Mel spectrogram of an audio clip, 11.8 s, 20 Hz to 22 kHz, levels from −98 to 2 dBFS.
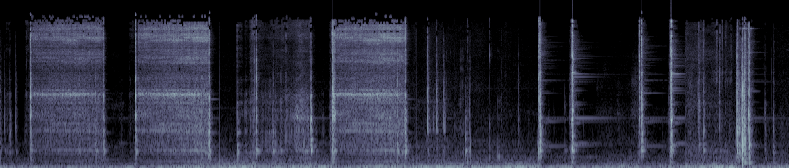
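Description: From start to finish the sound is dull and carries a gurgling, granular grit, the kind you'd hear on low-rate digital radio. That's likely MP2 compression, which fits a bitrate around 80 kbps, with upper sub-bands dropping out and flickering while the remaining bands are coarsely quantised.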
